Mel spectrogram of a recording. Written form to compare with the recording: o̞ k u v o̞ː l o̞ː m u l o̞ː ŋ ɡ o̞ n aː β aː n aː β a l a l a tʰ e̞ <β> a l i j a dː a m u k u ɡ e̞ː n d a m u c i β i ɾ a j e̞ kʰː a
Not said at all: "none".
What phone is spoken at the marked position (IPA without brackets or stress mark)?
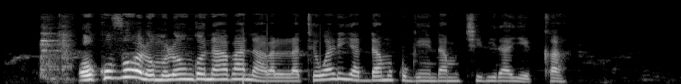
w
